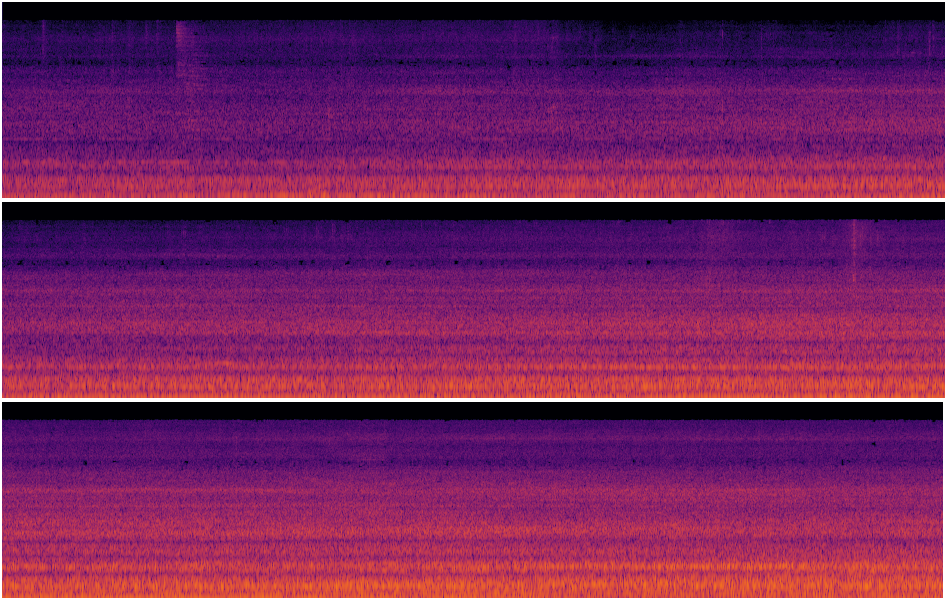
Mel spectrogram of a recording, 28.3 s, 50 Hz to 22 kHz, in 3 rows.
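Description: WAG-9 electric locomotive hauling a loaded freight train of open coal wagons, approaching and passing. It makes a steady rumble of wheels on rail that grows gradually louder as the train draws near.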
